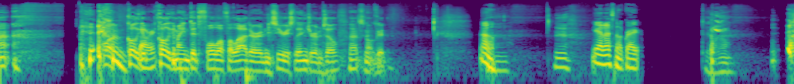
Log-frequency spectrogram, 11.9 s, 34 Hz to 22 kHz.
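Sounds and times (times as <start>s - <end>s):
speech: 0.0s - 0.4s, 1.4s - 6.0s, 7.2s - 7.7s, 8.3s - 9.7s, 10.5s - 10.8s
person coughing harsh raspy coughs: 1.2s - 2.8s, 10.6s - 11.0s, 11.6s - 11.9s.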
